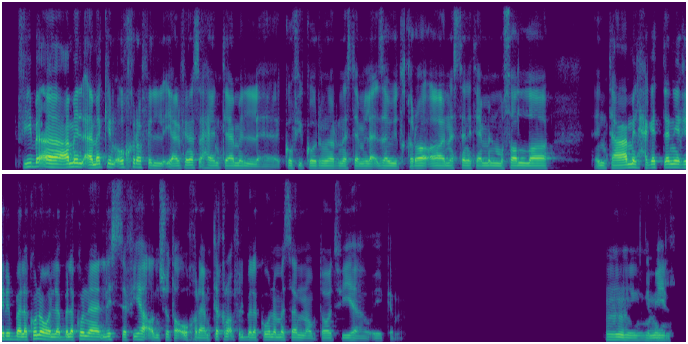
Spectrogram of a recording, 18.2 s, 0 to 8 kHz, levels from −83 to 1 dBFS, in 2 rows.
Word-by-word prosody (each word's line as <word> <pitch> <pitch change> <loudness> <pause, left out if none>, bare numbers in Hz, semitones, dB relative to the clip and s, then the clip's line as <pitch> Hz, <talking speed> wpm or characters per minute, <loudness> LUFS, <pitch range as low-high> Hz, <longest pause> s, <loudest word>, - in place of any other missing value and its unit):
في 165 +3 -4
بقى 160 -5 +8
عامل 170 +2 +6
أماكن 150 +4 +3
أخرى 155 0 0
في 150 -4 -6
ال 115 -3 -5
يعني 110 +2 -2
في 115 - -3
ناس 125 0 0
أحيانًا 120 -1 -4
تعمل 115 -3 -3 0.4
Coffee - - -6
Corner 115 -1 -1
ناس 110 -1 -3
تعمل 110 0 -4
لأ، 110 - -2
زاوية 110 -1 -2
قراءة، 115 +1 0
ناس 115 0 -6
تانية 115 - -2
تعمل 115 0 -3
مُصلّى، 115 0 0 0.6
أنت 115 0 -6
عامل 130 +5 +5
حاجات 145 0 -1
تانية 150 +1 +4
غير 145 0 0
البلكونة، 145 +4 +4
والّا 130 -3 +4
البلكونة 135 +3 +3
لسه 140 -1 -4
فيها 140 +2 -2
أنشطة 115 - -4
أُخرى، - - -4
يعني - - -4
بتقرأ - - -3
في - - -12
البلكونة 130 -1 -4
مثلًا 120 -2 -5
أو 105 - -6
بتقعد 110 +1 -8
فيها 110 0 -7
أو 100 - -17
إيه 105 -1 -13
كمان؟ - - -21 2.7
إمم، 125 -1 -2
إمم، 110 -2 -5
جميل. 110 -1 -6
120 Hz, 160 wpm, -22 LUFS, 110-140 Hz, 2.7 s, بقى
